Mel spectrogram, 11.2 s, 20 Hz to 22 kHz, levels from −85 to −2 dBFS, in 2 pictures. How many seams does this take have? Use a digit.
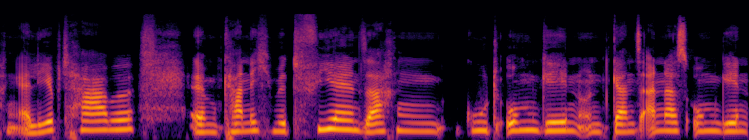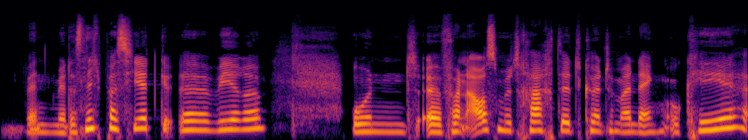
2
